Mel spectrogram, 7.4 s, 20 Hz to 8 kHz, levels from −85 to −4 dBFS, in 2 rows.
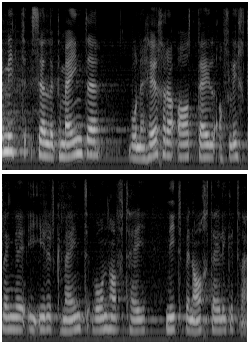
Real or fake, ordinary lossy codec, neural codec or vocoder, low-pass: real; none; none; 7.2 kHz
